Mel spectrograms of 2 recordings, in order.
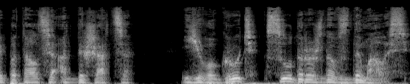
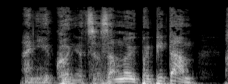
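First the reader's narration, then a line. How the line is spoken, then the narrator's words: Hoarse, strained. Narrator (Russian): хрипло выдавил Ренли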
